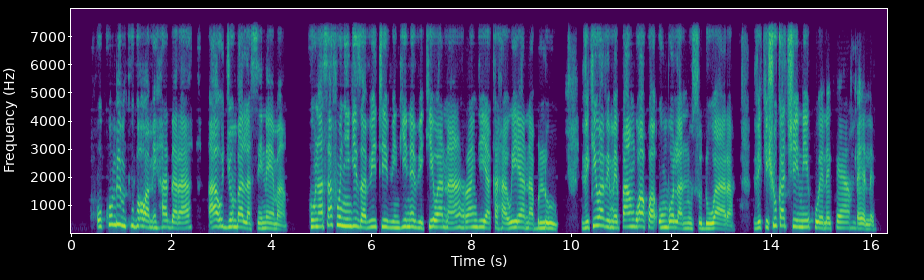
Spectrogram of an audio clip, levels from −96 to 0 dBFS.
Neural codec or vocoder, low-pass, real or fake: codec, 16 kHz, 8 kbps, FunCodec, trained on LibriTTS, 25 frames a second; 7.2 kHz; fake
